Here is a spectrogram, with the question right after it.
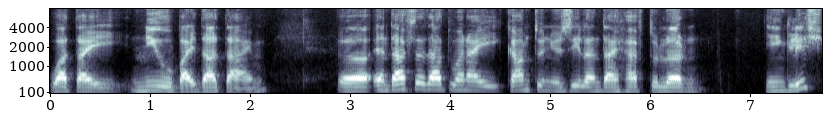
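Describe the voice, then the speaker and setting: A man with a Romanian accent speaks at a very slow pace in a dark, mellow tone, the sound dry and close with no echo. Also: ordinary pitch variation. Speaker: interviewer. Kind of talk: casual chat. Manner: halting.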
